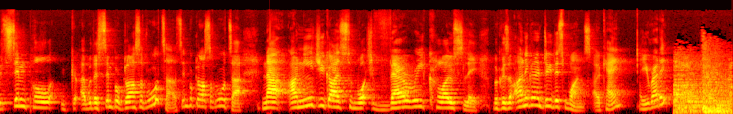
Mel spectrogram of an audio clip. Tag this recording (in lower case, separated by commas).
speech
